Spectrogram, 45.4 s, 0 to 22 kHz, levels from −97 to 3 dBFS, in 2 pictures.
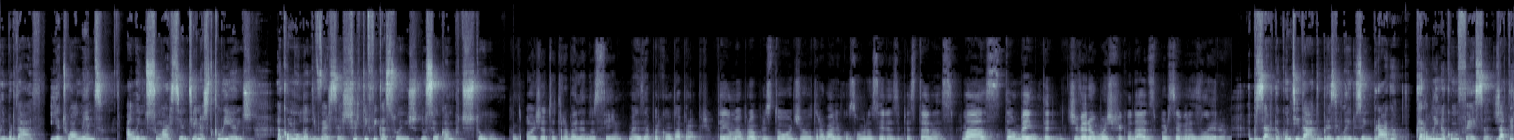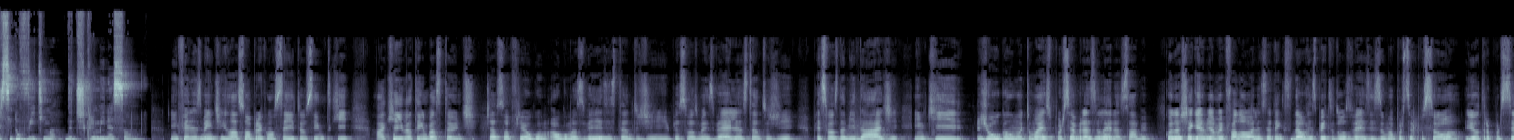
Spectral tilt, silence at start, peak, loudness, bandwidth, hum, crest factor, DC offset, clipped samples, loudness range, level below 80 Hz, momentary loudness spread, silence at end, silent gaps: -3.5 dB/octave; 0 s; -6 dBFS; -27 LUFS; over 20 kHz; none; 22 dB; under 0.1%; under 0.1%; 5 LU; -56 dBFS; 10 LU; 0 s; none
